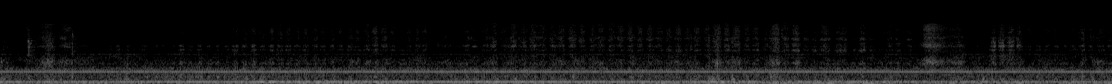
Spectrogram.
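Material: Nothing is struck.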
